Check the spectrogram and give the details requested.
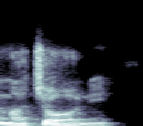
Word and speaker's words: Macioni: Macioni, que se escribe así en castellano, se pronuncia Machoni, de tal manera que se lo va a escribir como Antonio Machoni.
